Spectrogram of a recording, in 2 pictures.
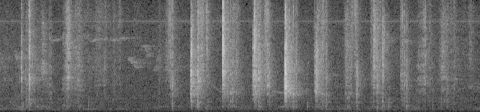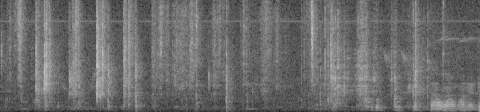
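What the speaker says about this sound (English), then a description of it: "So let me shuffle this." A deck of tarot cards is riffled and shuffled repeatedly, producing quick papery bursts of flapping and snapping in irregular clusters, moderately close and fairly quiet, with soft background noise between them.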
